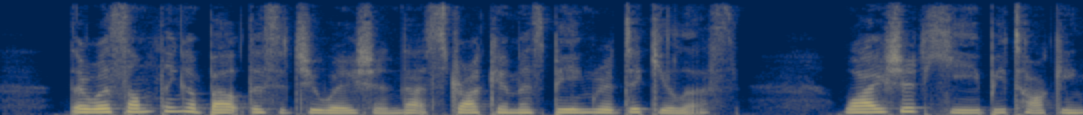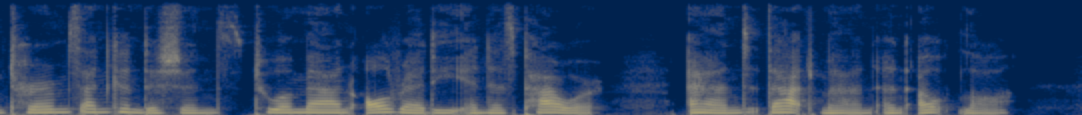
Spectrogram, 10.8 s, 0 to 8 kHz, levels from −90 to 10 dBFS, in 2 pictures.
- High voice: Yes, high, 200 Hz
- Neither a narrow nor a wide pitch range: Yes, average, 3.0 semitones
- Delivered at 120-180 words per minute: Yes, average, 175 wpm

